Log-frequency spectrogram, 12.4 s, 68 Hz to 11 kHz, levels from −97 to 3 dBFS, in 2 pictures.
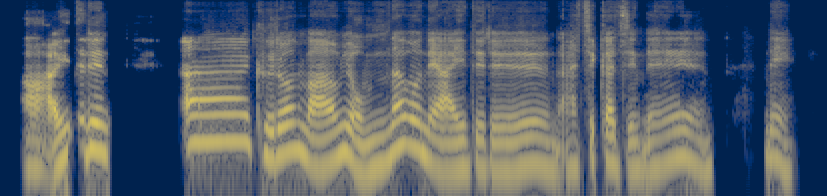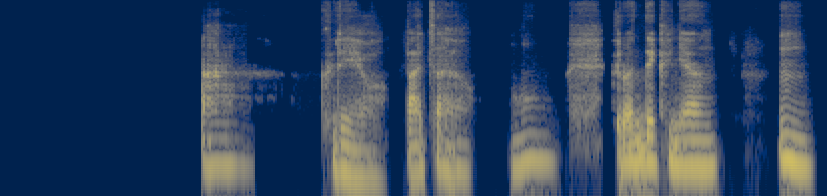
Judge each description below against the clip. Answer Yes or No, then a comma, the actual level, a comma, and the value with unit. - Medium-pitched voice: Yes, medium, 155 Hz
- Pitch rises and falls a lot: No, average, 4.6 semitones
